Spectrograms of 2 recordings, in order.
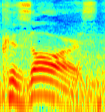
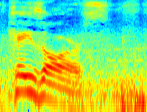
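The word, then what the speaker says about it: Khazars: testing your DNA against kazars or kaze ours depending on how you pronounce it or which are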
